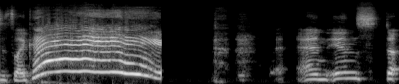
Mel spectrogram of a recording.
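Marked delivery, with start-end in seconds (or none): 0.3-1.6 long, high drawn-out holler; cheerful yell. Acted. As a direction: holler a loud greeting, not angry or shocked. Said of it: "it's not like a yell of anger or shock or surprise".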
